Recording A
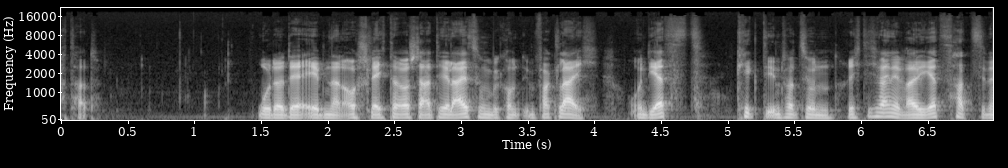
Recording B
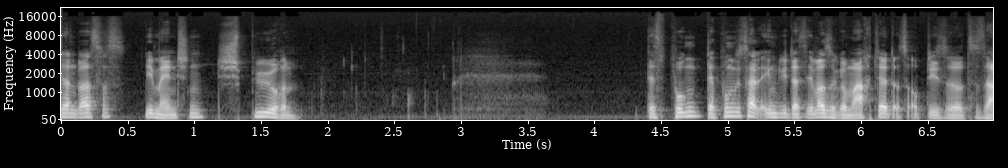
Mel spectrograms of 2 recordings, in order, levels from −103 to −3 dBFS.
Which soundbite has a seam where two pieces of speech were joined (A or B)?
A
